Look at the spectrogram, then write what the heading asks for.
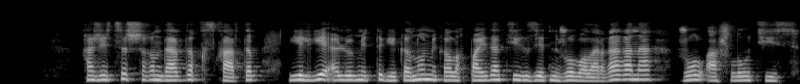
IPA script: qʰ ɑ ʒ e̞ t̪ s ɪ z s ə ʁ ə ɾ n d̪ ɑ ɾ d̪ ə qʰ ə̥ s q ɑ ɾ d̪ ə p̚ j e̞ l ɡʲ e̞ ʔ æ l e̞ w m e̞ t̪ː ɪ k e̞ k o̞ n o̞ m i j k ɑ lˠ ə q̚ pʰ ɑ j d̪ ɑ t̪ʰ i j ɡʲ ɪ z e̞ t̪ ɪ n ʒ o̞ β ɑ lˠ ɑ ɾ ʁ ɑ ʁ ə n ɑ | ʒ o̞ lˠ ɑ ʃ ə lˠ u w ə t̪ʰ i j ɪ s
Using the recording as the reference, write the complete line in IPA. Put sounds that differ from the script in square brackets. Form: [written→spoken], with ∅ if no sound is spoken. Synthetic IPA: qʰ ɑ ʒ e̞ t̪ s ɪ z [s→ʃ] ə ʁ ə [ɾ→∅] n d̪ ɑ ɾ d̪ ə qʰ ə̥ s q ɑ ɾ [d̪→t̪] ə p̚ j e̞ l ɡʲ e̞ ʔ æ l e̞ w m e̞ t̪ː ɪ k e̞ k o̞ n o̞ m i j k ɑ lˠ ə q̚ pʰ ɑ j d̪ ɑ t̪ʰ i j ɡʲ ɪ z e̞ t̪ ɪ n ʒ o̞ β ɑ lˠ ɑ ɾ ʁ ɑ ʁ [ə→ɑ] n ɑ | ʒ o̞ lˠ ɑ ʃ ə lˠ u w ə t̪ʰ i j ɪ s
